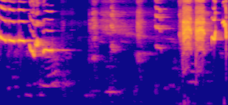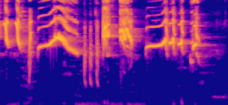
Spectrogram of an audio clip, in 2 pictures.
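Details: White-rumped shama, kacer, singing a lure song meant to provoke other birds to sing, harsh material style; loud whistled phrases with bright harmonics, sharp rising and falling notes and rapid chattering bursts, separated by short pauses.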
